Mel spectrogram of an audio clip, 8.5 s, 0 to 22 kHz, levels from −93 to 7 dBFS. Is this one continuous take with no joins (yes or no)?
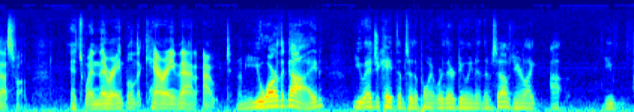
no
